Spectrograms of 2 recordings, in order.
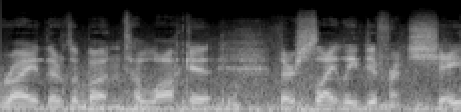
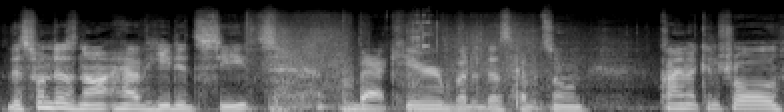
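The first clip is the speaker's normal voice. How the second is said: ordinary delivery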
